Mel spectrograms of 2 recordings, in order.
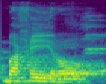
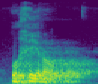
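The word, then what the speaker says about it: بحيرا: ini jarang yang baca jadi bacanya bahiro sudah lghatnya adalah B masir waqila bidamil Bai dan ada yang menyatakan Di Dam bnya berarti pu apa buhiro boleh bahiro Boleh Bu Kalau buhairo mungkin ada lghat lain ya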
